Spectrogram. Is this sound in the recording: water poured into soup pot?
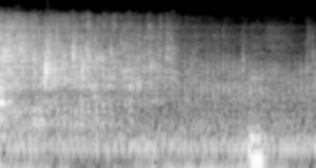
yes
